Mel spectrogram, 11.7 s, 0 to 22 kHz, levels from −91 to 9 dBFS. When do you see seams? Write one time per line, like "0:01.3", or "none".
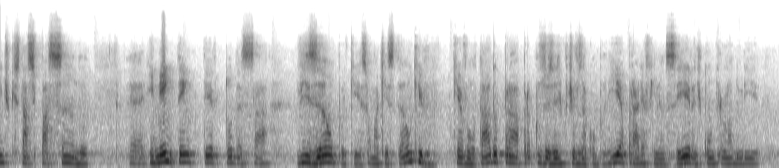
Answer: none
